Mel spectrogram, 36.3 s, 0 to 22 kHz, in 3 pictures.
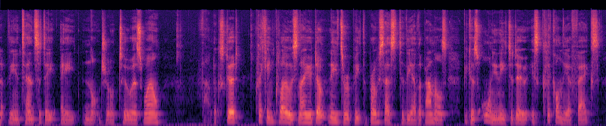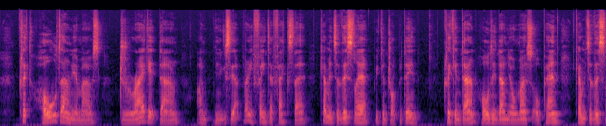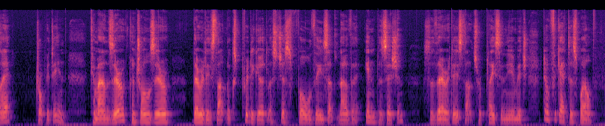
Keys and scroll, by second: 26.5 super+0.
